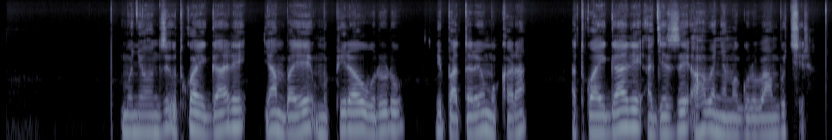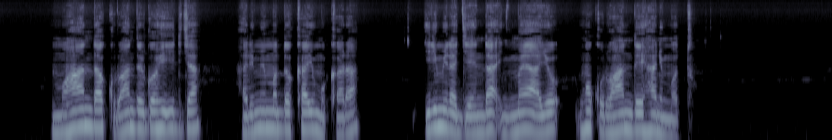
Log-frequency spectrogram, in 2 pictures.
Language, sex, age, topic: Kinyarwanda, male, 18-24, government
